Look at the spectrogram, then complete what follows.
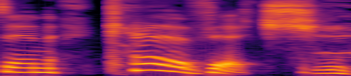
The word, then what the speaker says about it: Sienkiewicz: Oh yeah, and I still hear people mispronounce it all the time. But I love even on his Instagram, too. It's it's Sienkiewicz, you know, the Kev is in in all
